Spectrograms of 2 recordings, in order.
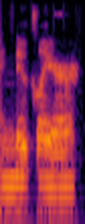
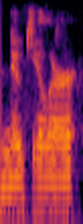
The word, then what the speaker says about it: nuclear: on purpose with the common tendency in movies to pronounce it nucular holy good Jeannie like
